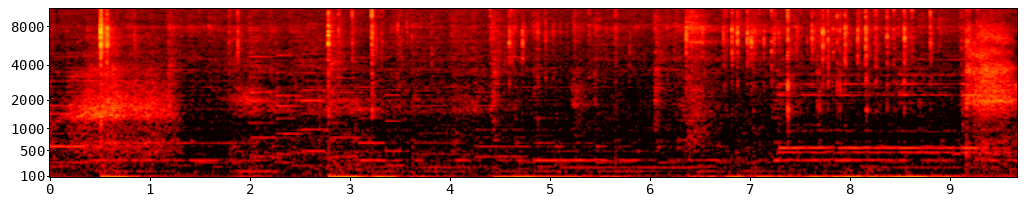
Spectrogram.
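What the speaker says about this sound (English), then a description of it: "Let me just do some quick typing real quick" Quick bursts of typing on a computer keyboard at a desk, soft clicking keys coming in clusters separated by short pauses, close and fairly quiet.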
